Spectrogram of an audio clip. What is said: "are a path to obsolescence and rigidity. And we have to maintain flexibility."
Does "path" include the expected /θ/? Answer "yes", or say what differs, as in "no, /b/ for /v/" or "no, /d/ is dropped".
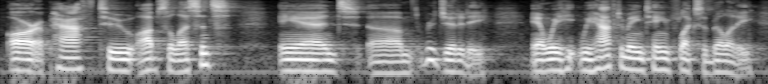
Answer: yes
